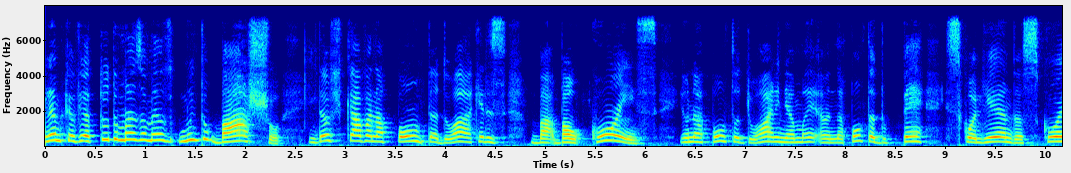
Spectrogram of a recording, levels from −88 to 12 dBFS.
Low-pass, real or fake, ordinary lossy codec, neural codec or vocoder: 7.2 kHz; fake; none; codec, 16 kHz, 2 kbps, X-Codec, WavLM features, trained on Multilingual LibriSpeech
